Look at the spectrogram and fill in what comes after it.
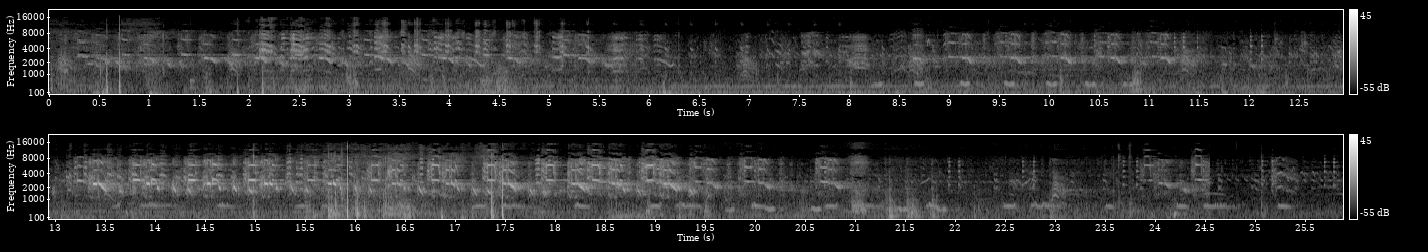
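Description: Birds calling: quick runs of short, falling chirps in bouts, loudest from about halfway through.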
